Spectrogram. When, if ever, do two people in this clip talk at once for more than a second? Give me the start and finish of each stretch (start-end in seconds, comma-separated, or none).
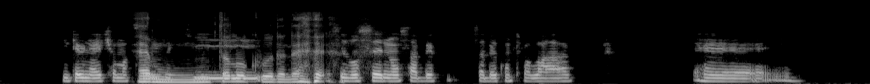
1.4-2.6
